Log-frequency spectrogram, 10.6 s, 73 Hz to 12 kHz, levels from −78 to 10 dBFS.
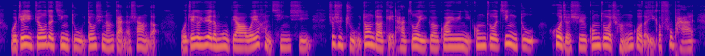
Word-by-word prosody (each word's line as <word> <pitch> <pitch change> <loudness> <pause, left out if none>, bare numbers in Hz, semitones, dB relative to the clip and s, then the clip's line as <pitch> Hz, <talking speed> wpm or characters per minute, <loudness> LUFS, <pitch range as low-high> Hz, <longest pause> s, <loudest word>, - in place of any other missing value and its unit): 我 155 - +1
这 200 +5 +6
一 210 -1 +6
周 200 +1 +4
的 210 - +4
进 190 0 -1
度 165 -2 -3
都 185 +1 0
是 190 -2 -4
能 155 +1 -2
赶 - - -1
得 - - -9
上 175 -3 -3
的， - - -8 0.3
我 145 - -1
这 190 +5 +4
个 205 - +5
月 205 +1 +5
的 185 - +3
目 180 0 0
标 160 -1 +2
我 165 +3 +2
也 205 - +4
很 210 -3 -4
清 165 -1 -7
晰。” 155 -2 -6 0.2
就 225 - -1
是 215 -1 0
主 250 +10 -4
动 225 0 +3
地 165 -4 +2
给 150 - -5
他 160 - -4
做 180 +5 +1
一 150 - +2
个 155 0 -2
关 175 +2 0
于 175 0 0
你 155 - -2
工 190 0 -1
作 190 -2 +1
进 225 +2 +1
度、 295 - -2
或 225 - +4
者 135 -7 -2
是 165 +3 -3
工 195 +4 0
作 195 -2 +3
成 185 - -5
果 - - -1
的 - - -4
一 - - -4
个 - - -7
复 215 +5 -5
盘， 140 -4 -5
180 Hz, 310 characters per minute, -24 LUFS, 160-200 Hz, 0.3 s, 这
